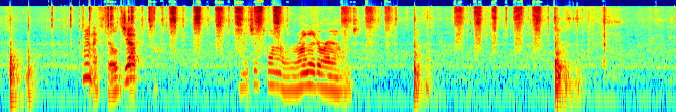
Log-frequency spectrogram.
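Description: A spray bottle spritzes in quick short bursts.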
